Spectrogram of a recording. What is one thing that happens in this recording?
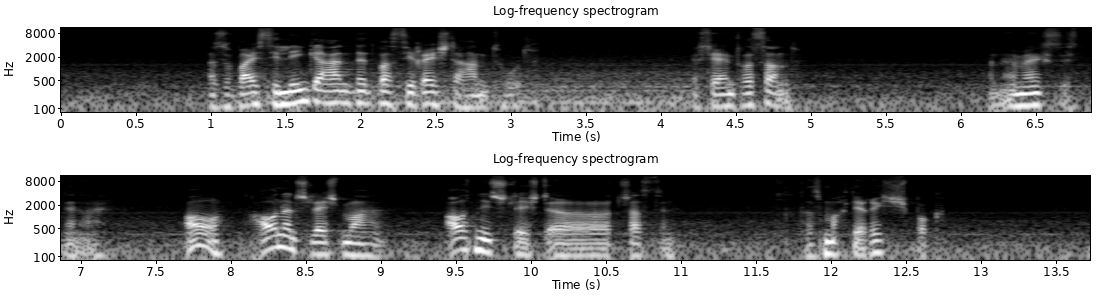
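A man speaks into a headset microphone.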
